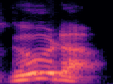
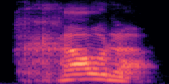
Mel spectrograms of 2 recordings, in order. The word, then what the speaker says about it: Gouda: it's pronounced by americans gouda that's not how the dutch pronounce the g it's pronounced cauda and most americans cannot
